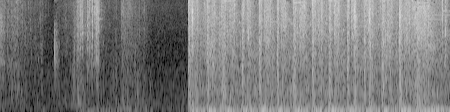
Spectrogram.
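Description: Gunfire rips through a Fortnite match. A quiet opening with a few faint clicks gives way abruptly to a loud, dense stream of rapid shots that runs to the end.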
